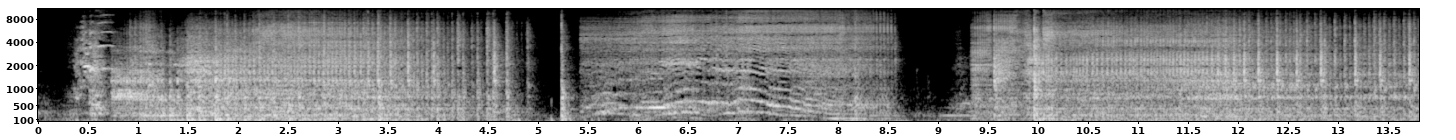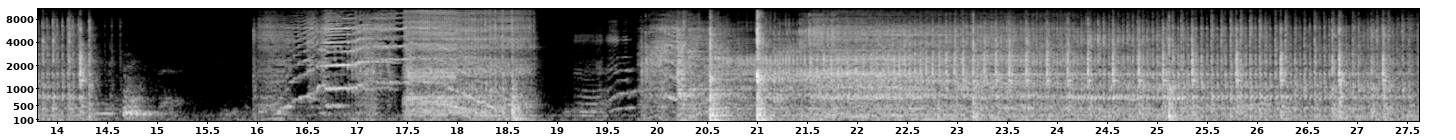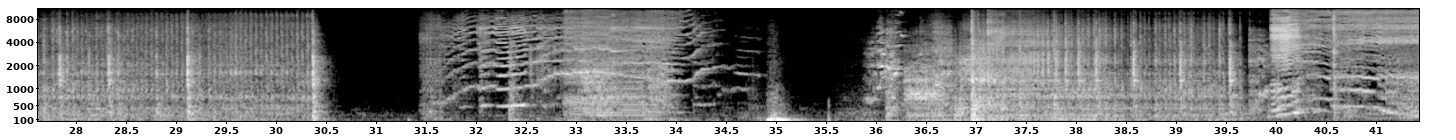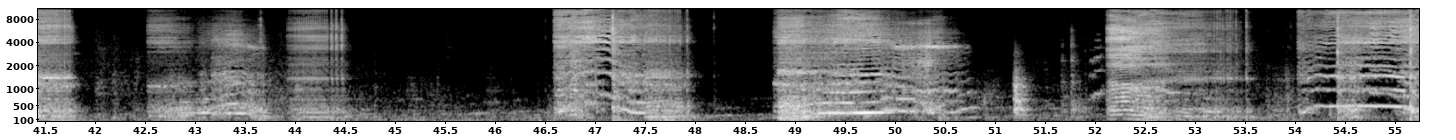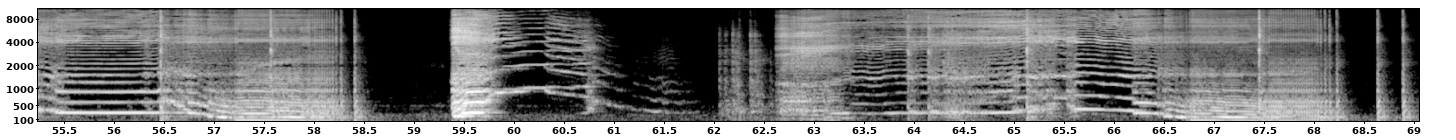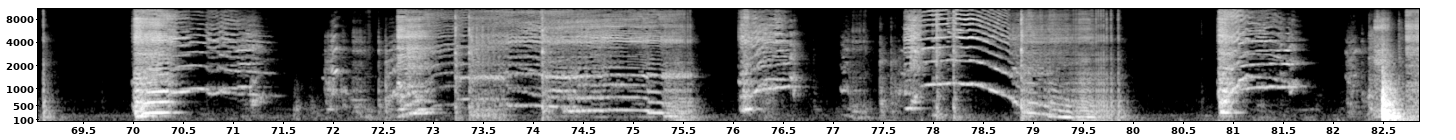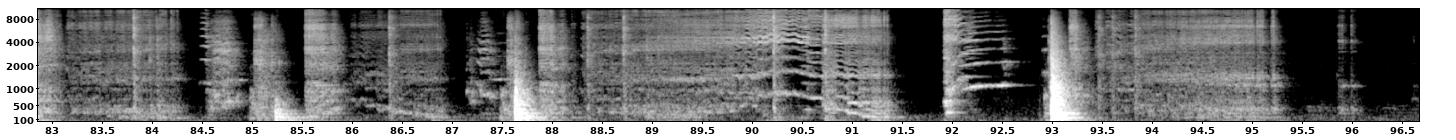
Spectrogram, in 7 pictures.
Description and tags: wood door closet cabinet armoir open close creak slow ship hull list
ship, armoir, wood, hull, open, closet, close, cabinet, list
